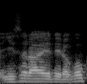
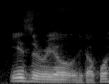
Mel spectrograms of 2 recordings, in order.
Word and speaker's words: Israel: 자, 이스라엘이라고 발음하면 미국 애들 못 알아듣고요. Israel이라고 해야 돼요.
